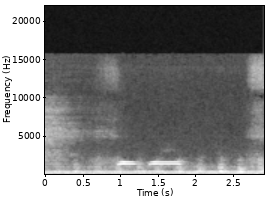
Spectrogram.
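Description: A cartoon train whistle toots twice from a television speaker.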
